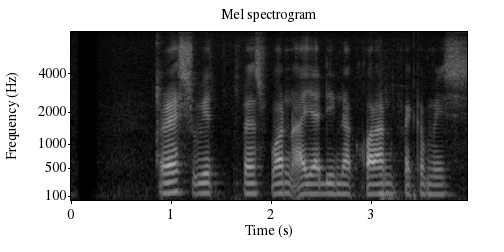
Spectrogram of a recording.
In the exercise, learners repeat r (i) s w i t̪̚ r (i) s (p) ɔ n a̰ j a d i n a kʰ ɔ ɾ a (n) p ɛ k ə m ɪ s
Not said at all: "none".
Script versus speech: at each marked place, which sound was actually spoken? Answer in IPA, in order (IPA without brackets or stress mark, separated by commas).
ɛ, ɛ, p, n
